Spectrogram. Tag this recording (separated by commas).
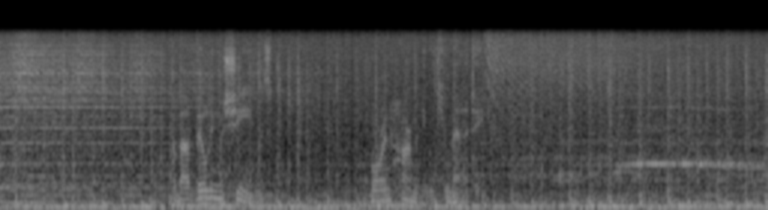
Speech, Music, Musical instrument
